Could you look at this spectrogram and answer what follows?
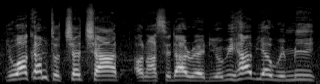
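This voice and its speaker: A man with a Ghanaian accent working as a radio reporter, interviewing on location in a halting way, restarting phrases. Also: high voice, pushed and bright. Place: outdoors by a busy road underpass.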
